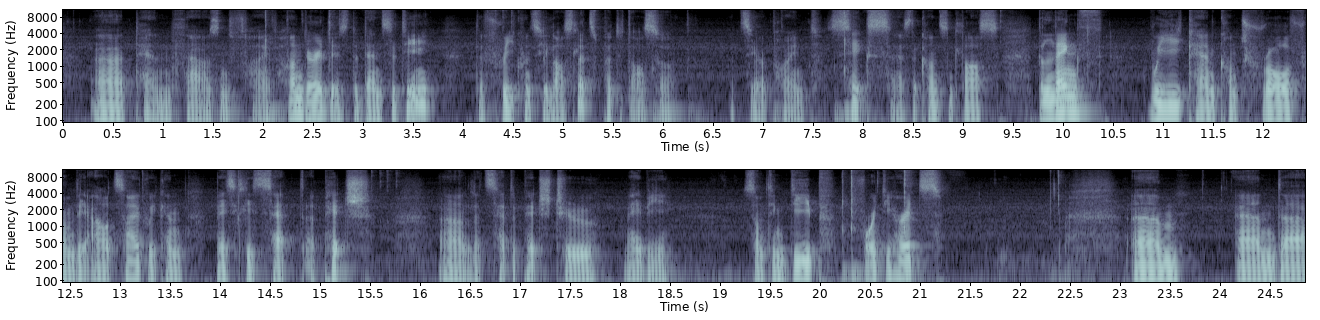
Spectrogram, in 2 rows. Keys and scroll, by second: 0.0-0.1 typing, 1.8-2.7 typing, 5.9-8.3 typing, 20.2 4, 20.8 Return.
